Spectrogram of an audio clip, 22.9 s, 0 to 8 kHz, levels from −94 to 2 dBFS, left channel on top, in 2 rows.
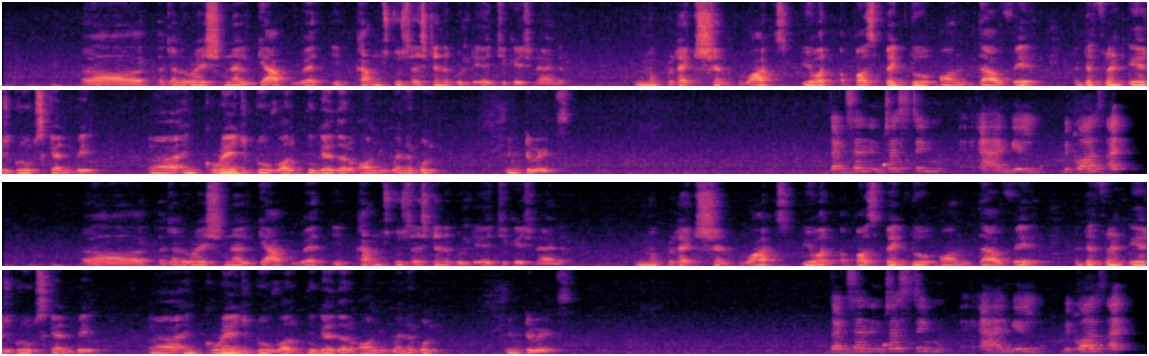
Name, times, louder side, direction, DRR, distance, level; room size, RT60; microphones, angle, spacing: voice 1, 0.8-5.6 6.3-10.4 10.7-12.4 12.9-15.8 16.5-17.1, left 3 dB, 40° left, 0.3 m, -26 dB
voice 2, 19.7-20.9 21.2-22.6, left 2 dB, 70° left, 1.2 m, -34 dB
4.3 x 3.4 x 2.7 m
head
